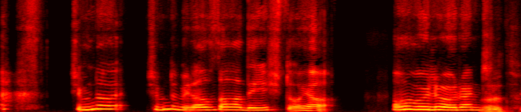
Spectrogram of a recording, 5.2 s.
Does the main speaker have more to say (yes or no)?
yes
